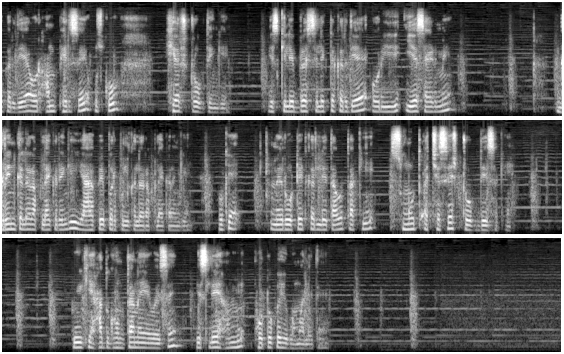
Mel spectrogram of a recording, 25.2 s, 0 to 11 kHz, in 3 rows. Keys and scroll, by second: 19.8 space.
